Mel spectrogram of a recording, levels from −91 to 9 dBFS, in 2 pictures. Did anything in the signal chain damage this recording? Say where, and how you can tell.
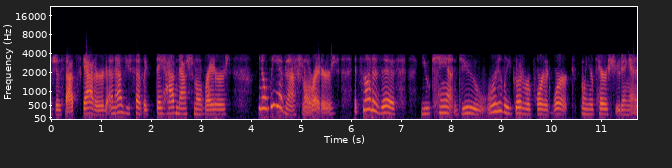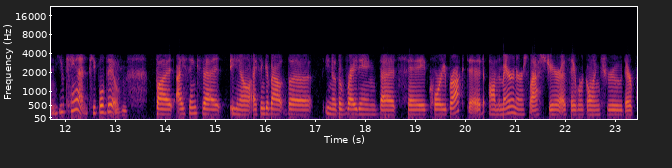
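Yes. At the codec stage, GSM full-rate coding runs through the whole clip, with a plainly audible buzzy, gravelly roughness on the speech. A spectrogram shows energy confined to roughly 300 Hz to 3.6 kHz and a coarse, pulse-regular texture. That fits a 13 kbps coder rebuilding the voice from sparse regular excitation pulses.

At the network stage, lost GSM frames appear at 3.24–3.33 s, after "like they have national", and at 14.88–15.0 s, between "I think" and "you know I think". Each dropout lasts about 40 ms, which points to two missing frames. The decoder repeated the last good frame, heard as a brief metallic ring. The waveform shows a repeated cycle, and the spectrogram shows frozen horizontal bands.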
